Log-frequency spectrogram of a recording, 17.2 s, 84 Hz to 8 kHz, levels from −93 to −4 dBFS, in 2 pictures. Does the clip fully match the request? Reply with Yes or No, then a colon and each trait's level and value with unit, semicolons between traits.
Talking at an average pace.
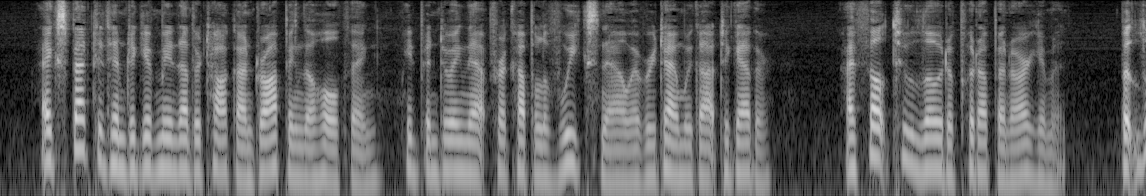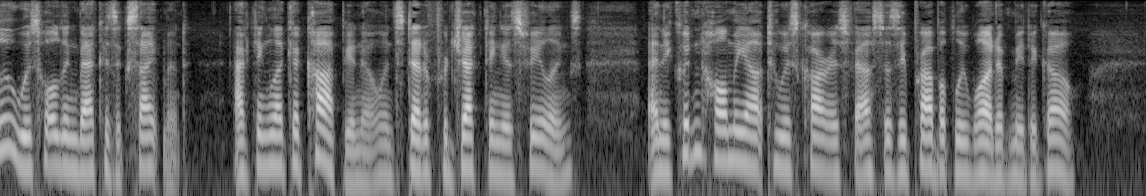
No: fast, 255 wpm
